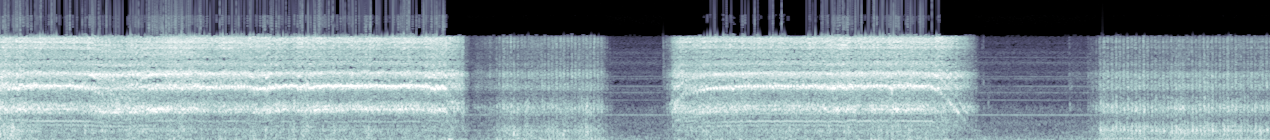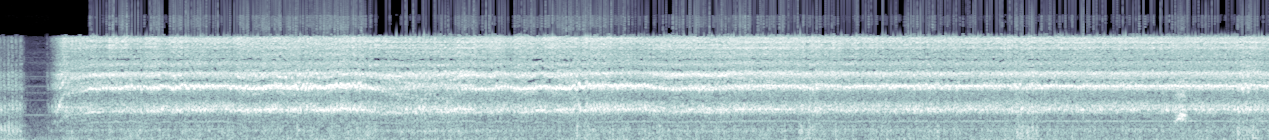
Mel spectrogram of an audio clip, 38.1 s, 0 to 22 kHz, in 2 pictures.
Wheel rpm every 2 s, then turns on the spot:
230, 220, 230, 110, 20, 180, 230, 30, 40, 50, 190, 220, 210, 210, 220, 230, 230, 240, 230.
6-10 16-20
